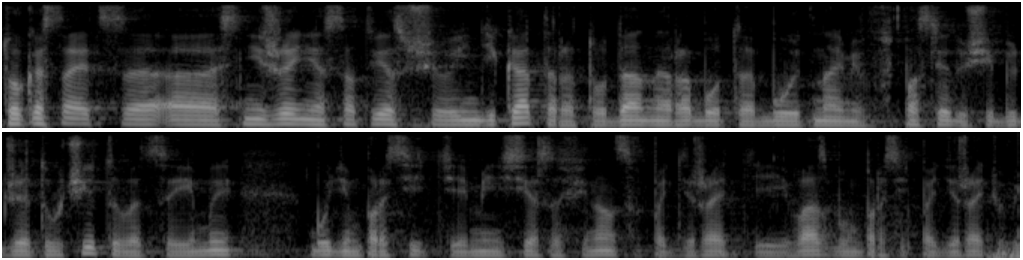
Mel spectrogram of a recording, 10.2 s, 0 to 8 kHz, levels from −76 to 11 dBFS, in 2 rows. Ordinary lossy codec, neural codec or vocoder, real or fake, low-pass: none; none; real; 7.2 kHz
